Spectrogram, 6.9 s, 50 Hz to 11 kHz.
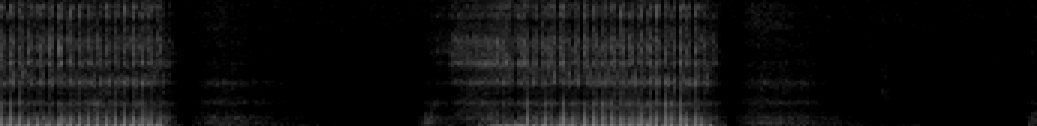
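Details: Heavy snoring: loud, harsh, rattling inhaled snores about 4 seconds apart, near 16 breaths a minute, with quiet breathing between.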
